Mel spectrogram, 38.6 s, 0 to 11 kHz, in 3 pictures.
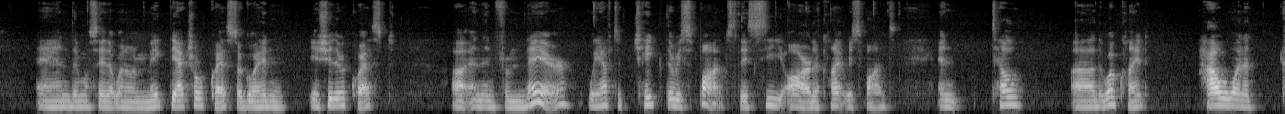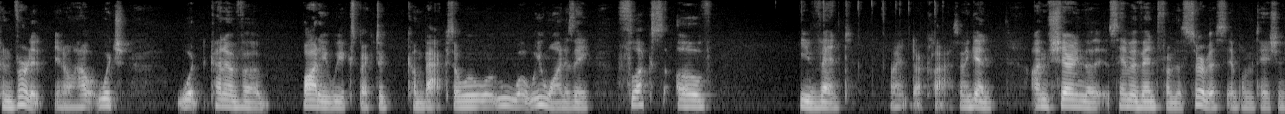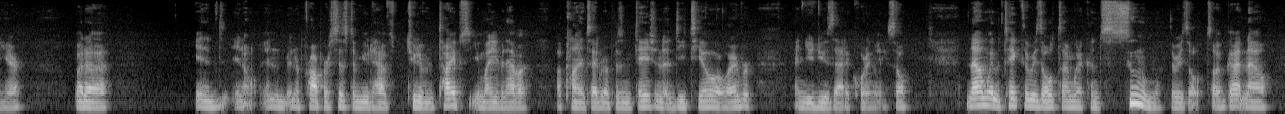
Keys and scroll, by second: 3.0 Return, 9.9 Return, 20.0 Return, 27.9 alt+Return, 35.8 Return.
